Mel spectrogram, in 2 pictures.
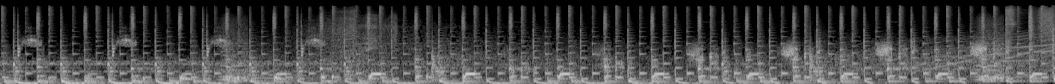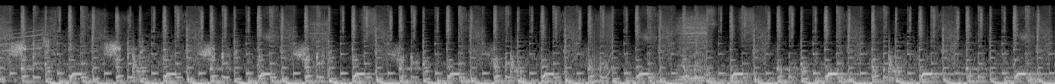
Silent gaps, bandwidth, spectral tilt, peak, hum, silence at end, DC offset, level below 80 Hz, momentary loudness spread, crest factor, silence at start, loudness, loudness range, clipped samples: none; 17 kHz; -4 dB/octave; -4 dBFS; none; 0 s; under 0.1%; -28 dBFS; 3 LU; 16 dB; 0 s; -21 LUFS; 2 LU; under 0.1%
